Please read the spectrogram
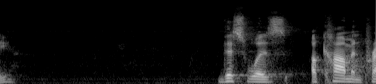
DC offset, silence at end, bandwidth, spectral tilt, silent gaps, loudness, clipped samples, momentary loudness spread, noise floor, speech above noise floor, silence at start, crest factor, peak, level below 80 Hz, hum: under 0.1%; 0 s; 15.5 kHz; -4 dB/octave; none; -21 LUFS; under 0.1%; 11 LU; -61 dBFS; 41 dB; 0 s; 24 dB; -2 dBFS; -60 dBFS; 60 Hz at -60 dBFS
